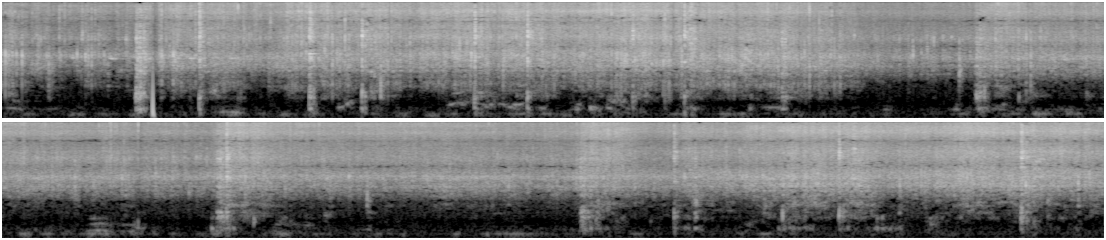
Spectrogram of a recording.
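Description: Wet taro stems and greens sizzling in hot oil in a metal wok, with a metal spatula scraping and stirring through them. A steady frying hiss, broken by a few sharp knocks of the spatula against the pan.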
